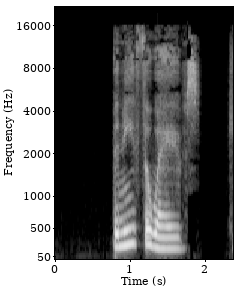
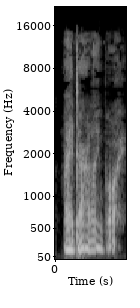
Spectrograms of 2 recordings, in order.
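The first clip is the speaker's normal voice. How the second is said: softer, whispered teasing endearment; mock-tender whisper; 11 dB quieter than usual. Uma teasing Oriaku fondly, in a whisper. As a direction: whisper it like a fond joke.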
